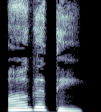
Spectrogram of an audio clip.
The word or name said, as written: ಅಘಾತಿ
